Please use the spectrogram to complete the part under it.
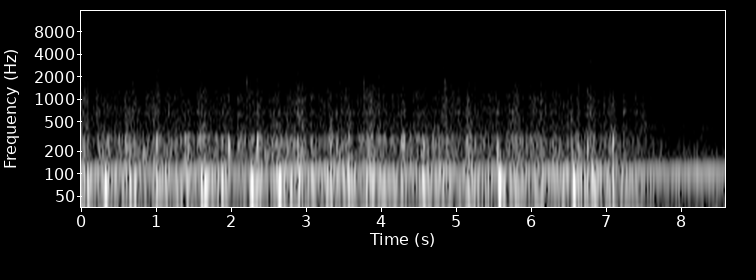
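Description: Wet laundry thumps and sloshes inside a turning washing machine drum.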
